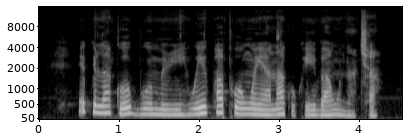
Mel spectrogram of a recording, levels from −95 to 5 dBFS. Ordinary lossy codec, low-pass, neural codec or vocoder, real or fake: MP3, 96 kbps; 14.4 kHz; none; real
